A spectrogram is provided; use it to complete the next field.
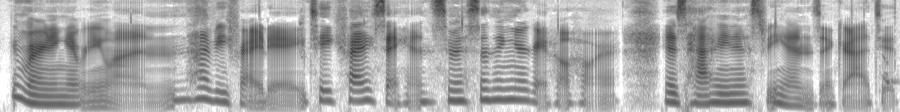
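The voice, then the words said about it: Imitates another person's voice. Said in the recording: “my impression ... that is my impression of Turtle Creek Lane”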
